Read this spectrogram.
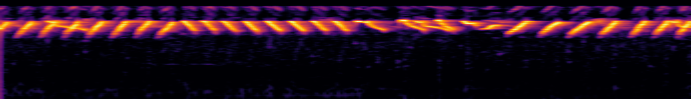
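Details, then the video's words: At night a white-eye pours out a fast string of shrill falling notes, with a short warbled tangle partway through; steady, insistent rhythm throughout. "Terapi Pleci Malam Hari Bikin Gacor seketika!!!"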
